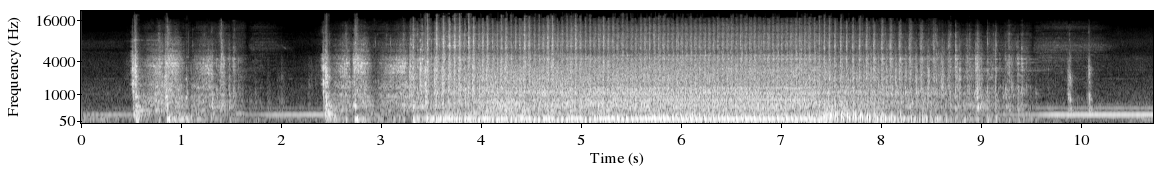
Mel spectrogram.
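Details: Craftsman YS4500 lawn tractor repowered with a Kohler Courage engine, about 36°F: uneven, labouring crank of about three pulses a second bogging on each compression stroke; owner suspects a weak starter, not the Bendix gear, since valves are already adjusted to the limit.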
